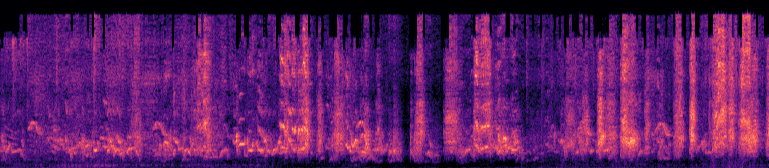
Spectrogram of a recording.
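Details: Pet budgerigars eating fruit chatter in a steady stream of high, scratchy chirps and squawks.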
